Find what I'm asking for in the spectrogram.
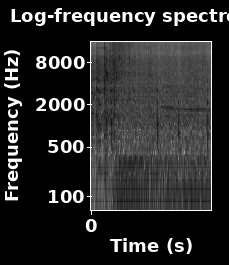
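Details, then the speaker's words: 2002 Chevy Avalanche Z71 V8 after a new mass airflow sensor: rough, lumpy beat with irregular stumbles; the idle is smoother but the misfire on revving remains, and a fuel issue is suspected. "definitely smoothed out the idol a bit but didn't fix the misfire when revving so I think we fixed the air issue we probably still have a fuel issue as so many of you suggested"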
